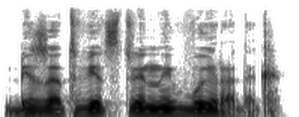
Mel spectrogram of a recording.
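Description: A man's voice: fairly low pitch, lively intonation, measured pace, dark tone, no echo, studio quality. A man voicing a callous, irritable lieutenant colonel who hisses and barks his words in a military horror story. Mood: angry. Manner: barking orders, hissing, irritable. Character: harsh, callous, commanding male army lieutenant colonel.

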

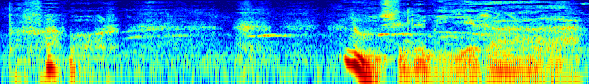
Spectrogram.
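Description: An actor playing an aging, lovesick general in a radio drama, anxious and pleading with a halting, dramatic delivery. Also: male voice, a bass voice, big pitch swings, heavily acted. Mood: pleading, self-important. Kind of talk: Spanish-language radio drama acting.

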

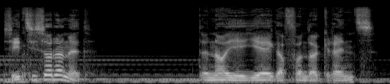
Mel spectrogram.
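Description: An actor with an Austrian accent playing a cunning, insistent peasant smuggler and husband in a radio drama. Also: male voice, on the low side, very animated, unhurried, music in the background. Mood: slyly polite. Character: sly scheming peasant smuggler, husband, early 1900s. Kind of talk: radio drama acting in dialect.

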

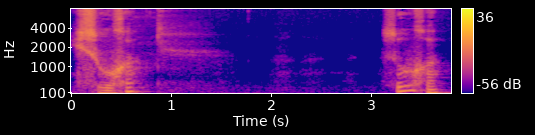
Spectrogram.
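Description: An actor in a German radio play as a desperate, broken ventriloquist, halting and anguished, with a breathy voice that often drops to a whisper. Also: male voice, medium pitch, very animated, exaggerated voice. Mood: dazed grief. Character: desperate, broken male ventriloquist, denying and pleading.

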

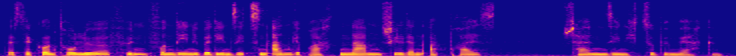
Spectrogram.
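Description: Female actor as scene-setting narrator, deep for a woman, sober, measured, radio drama. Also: little pitch movement, dark tone, close to an everyday voice. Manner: measured, descriptive. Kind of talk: German radio play narration.

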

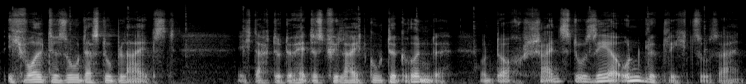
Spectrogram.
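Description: Loving old father, very low gravelly voice, gentle worried radio-play delivery. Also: expressive, measured pace, heavily acted. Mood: sad, puzzled. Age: older. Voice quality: husky, gravelly. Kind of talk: German radio drama acting.

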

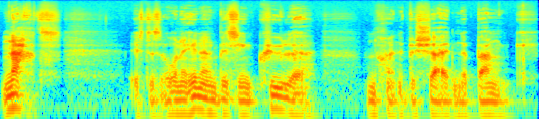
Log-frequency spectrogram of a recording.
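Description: Low, creaky, sardonic gentleman crook. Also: takes it slowly, heavily acted. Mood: smooth, menacing. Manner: mock-polite, sneering, disdainful. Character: languid, sardonic gentleman crook, boss of a gang. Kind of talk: German radio drama acting.

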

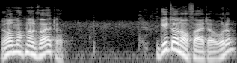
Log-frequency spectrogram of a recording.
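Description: An actor playing an easygoing, gently teasing companion in a radio play, casual and coaxing. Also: male voice, a little high, sing-song, moderate pace. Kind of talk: German radio play dialogue.

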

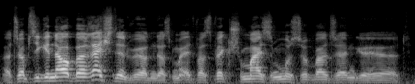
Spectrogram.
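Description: An aging travelling salesman with a bright, keen voice that leaps up and down. He is boastful and exclamatory, yet insecure underneath, a talkative father in a 1950s radio play. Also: on the low side, animated, fast talker. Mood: flustered. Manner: talkative, exclamatory, swinging from bragging to self-doubt. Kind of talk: 1950s German radio drama acting.

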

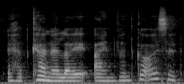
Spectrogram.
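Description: A woman's voice: fairly low pitch, a little fast, a little mellow, lightly acted. An actress playing an anxious, well-bred young lady in a German radio play, speaking earnestly and formally with careful articulation. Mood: composed, formal.

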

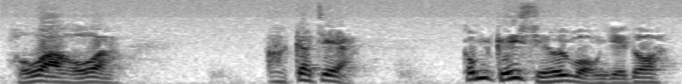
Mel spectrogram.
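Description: An excited young musician, cantonese radio play, husky, pitch jumps around. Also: male voice, quick pace, dull audio, heavily acted. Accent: Hong Kong Cantonese. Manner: eager, astonished exclamations. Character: excitable, eager poor young male musician. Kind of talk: Cantonese radio drama acting.

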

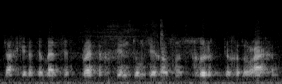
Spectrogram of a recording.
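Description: Very deep-voiced, menacing male blackmailer played by an actor. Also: fast talker, a little hiss or hum, lightly acted. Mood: bitter, defensive. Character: menacing Eastern European male defector, bitter, self-justifying blackmailer. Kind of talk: Dutch radio play acting.

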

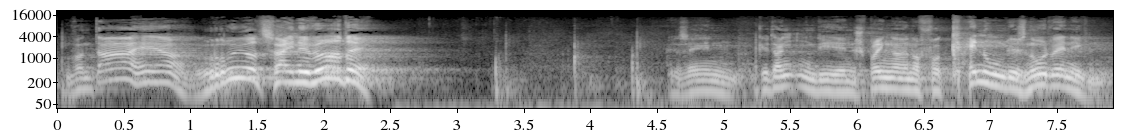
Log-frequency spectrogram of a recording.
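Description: Radio play: irritable, pompous lecturer, slow and emphatic with big melodic swings, declaiming to make his point. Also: on the high side, big pitch swings, sharp tone, exaggerated voice. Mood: grandly declamatory. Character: pompous, irritable philosophy professor pronouncing on the state. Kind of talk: German radio play acting. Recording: echoey hall reverb.

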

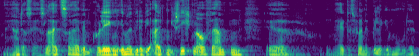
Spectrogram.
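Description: A man's voice: low-pitched, expressive, fairly quick, vocal fry, a little mellow, slightly rough, full character voice. An actor playing a flustered, deferential male assistant at a publishing house in a radio crime drama, hesitant and stammering. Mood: sheepish.

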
